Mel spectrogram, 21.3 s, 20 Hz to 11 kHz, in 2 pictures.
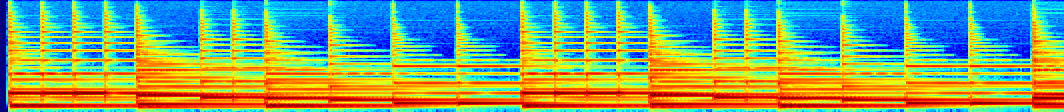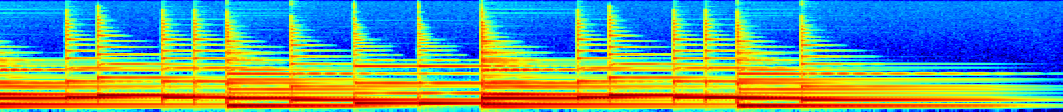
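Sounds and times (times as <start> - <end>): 
birch tree harp: 0.1 - 21.0.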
